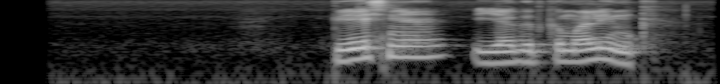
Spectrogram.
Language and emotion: Russian, neutral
